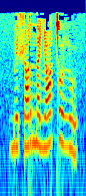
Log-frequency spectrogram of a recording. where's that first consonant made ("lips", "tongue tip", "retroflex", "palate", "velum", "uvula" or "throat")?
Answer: lips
